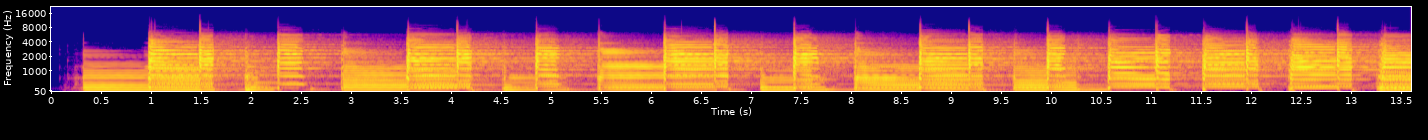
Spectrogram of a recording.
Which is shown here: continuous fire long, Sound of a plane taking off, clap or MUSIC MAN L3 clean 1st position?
MUSIC MAN L3 clean 1st position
